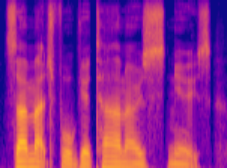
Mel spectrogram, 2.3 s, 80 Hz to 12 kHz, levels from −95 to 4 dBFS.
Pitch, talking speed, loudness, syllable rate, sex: 105 Hz, 130 wpm, -19 LUFS, 3.5 syllables/s, male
